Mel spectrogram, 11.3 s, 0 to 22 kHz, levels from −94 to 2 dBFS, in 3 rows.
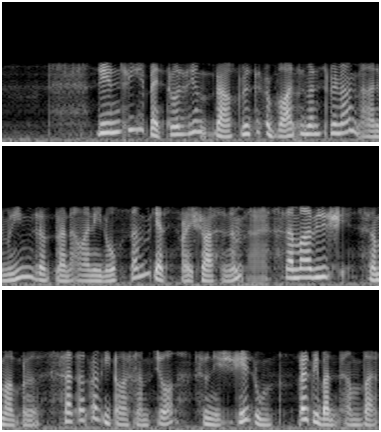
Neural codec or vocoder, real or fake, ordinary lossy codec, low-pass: autoencoder, 22.05 kHz, a latent of 192 numbers a frame, VITS, trained on many speakers; fake; none; 3.6 kHz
